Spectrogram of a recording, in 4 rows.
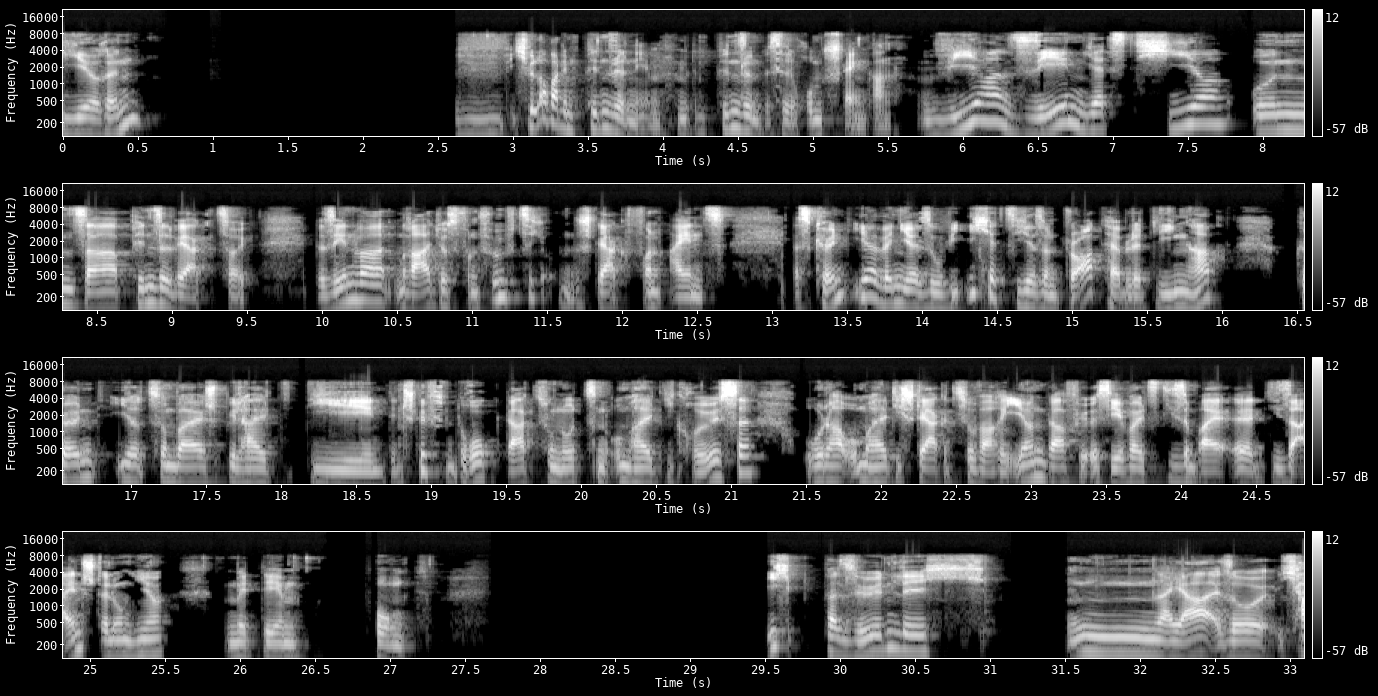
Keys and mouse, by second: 2.6 click, 4.4 click, 25.6 click, 26.2 click, 30.9 shift+middle click, 32.2-33.0 middle drag.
